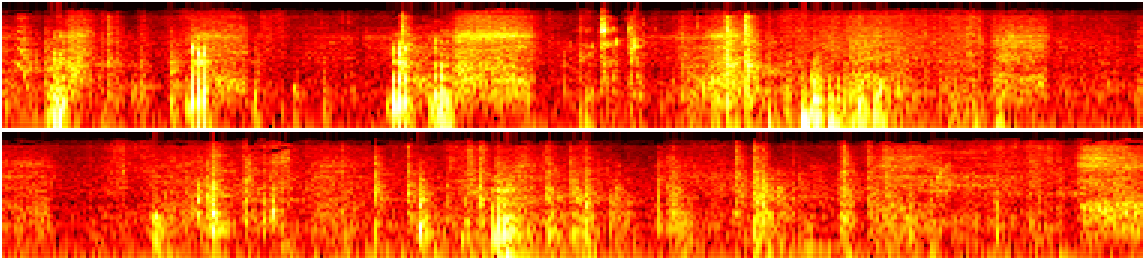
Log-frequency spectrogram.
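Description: Pigs eating mandarins and squash: irregular crunching and chewing, with a low grunt now and then.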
